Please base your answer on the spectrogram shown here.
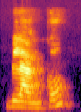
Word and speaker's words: blanco: so b and uh b that starts off a word or b and a consonant combination so that's usually b l b r it'll be a tiny bit stronger but it's still softer than english so we got blanco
